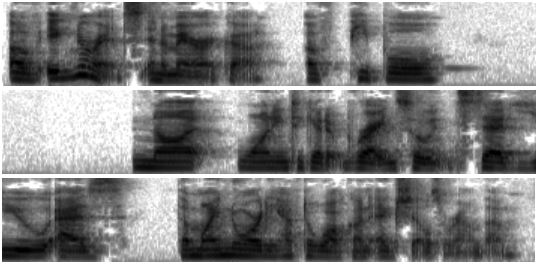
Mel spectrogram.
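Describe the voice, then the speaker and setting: A young woman with a notably low voice talks through her own memories in an easy, unhurried way. She pauses often and fills gaps with small hesitations as she thinks aloud. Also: steady tone. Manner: reflective, personal storytelling with fillers. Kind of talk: casual discussion.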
